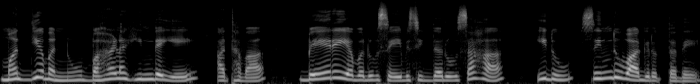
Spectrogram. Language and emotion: Kannada, neutral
